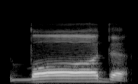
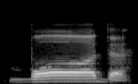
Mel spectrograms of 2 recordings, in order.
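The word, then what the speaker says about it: ض: Bod, bod, bod. Side of the tongue touching the side of the top back teeth, the top molars.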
